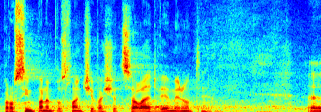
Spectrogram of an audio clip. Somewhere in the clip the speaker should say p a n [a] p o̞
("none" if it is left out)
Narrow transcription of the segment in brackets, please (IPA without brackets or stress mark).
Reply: ɛ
